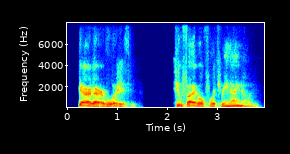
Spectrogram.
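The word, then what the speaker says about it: Woida: Is it Voida? W-O-I-D-A, correct? It's pronounced Voida, Your Honor.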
